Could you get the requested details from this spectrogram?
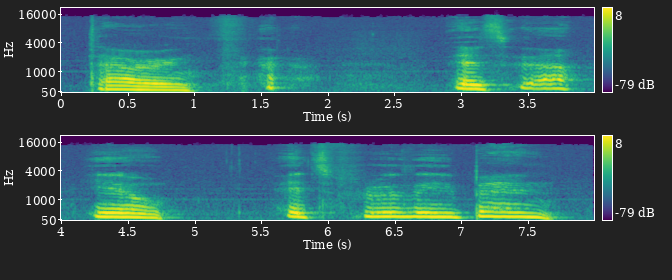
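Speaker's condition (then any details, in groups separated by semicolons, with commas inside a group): ALS; onset in hands; symptoms 5 years, diagnosed 2 years ago; speech noticeably affected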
